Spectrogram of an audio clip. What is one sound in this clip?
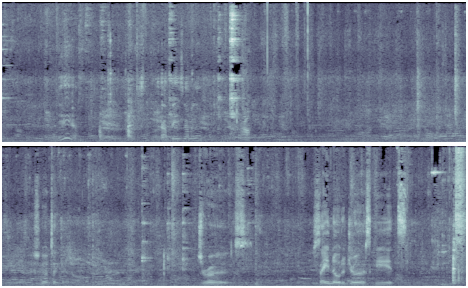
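Diners murmur in a busy room.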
